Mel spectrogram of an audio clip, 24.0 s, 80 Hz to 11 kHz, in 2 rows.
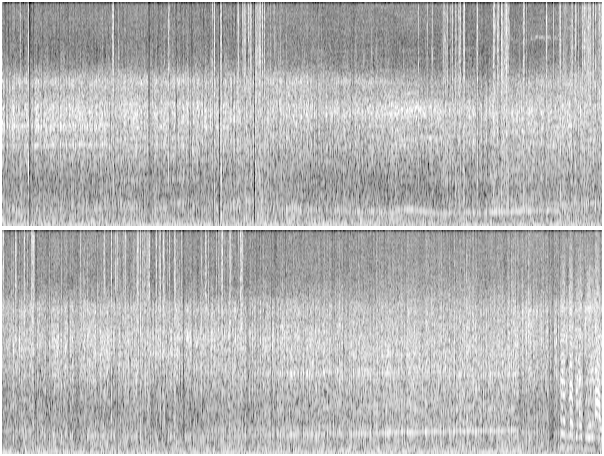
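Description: Honda CBR250RR's parallel-twin engine pulling hard at speed in fourth gear, its note climbing slowly over many seconds with a brief dip about eight seconds in. The note falls away sharply near the end. Heavy wind rush on the rider's microphone.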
